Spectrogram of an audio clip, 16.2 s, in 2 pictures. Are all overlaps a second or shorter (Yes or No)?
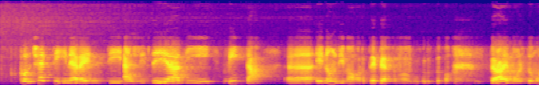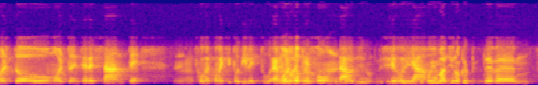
No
